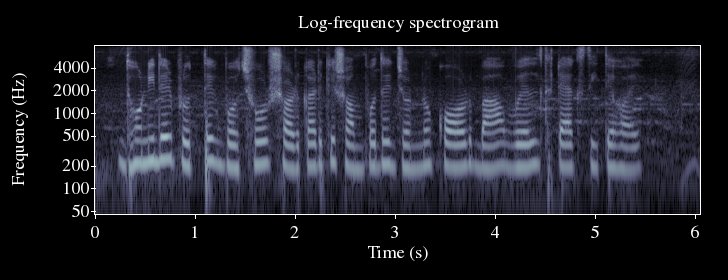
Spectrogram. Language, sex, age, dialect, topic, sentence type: Bengali, female, 25-30, Standard Colloquial, banking, statement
